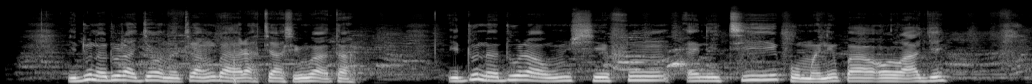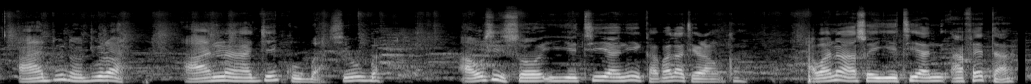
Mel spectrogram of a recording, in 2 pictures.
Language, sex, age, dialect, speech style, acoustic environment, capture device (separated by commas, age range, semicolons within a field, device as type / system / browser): Yoruba, male, 25-34, Nigeria - Ibadan, happy, silence, mobile / Linux / Chrome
